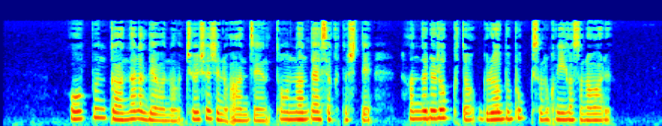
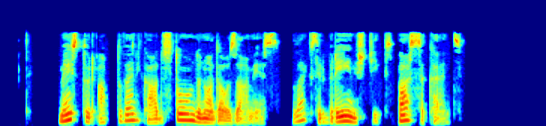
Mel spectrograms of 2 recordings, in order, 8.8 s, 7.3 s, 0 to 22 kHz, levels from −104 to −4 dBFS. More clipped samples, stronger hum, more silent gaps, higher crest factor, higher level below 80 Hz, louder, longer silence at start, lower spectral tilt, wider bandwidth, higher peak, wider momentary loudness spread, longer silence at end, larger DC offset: neither; neither; second, none vs 1.45-1.55 s, 3.73-3.88 s; about the same, 18 dB vs 20 dB; first, -60 dBFS vs -68 dBFS; about the same, -23 LUFS vs -22 LUFS; first, 0.95 s vs 0.8 s; about the same, -3.5 dB/octave vs -4 dB/octave; first, 11.5 kHz vs 8 kHz; about the same, -6 dBFS vs -4 dBFS; second, 8 LU vs 11 LU; second, 0.7 s vs 1.15 s; neither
